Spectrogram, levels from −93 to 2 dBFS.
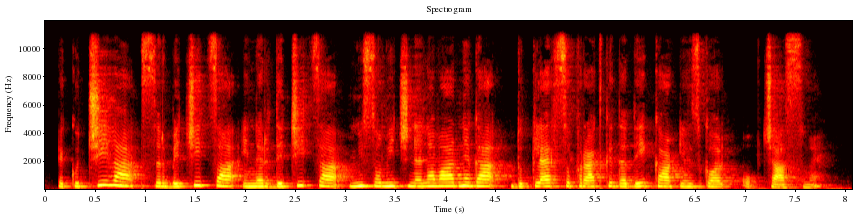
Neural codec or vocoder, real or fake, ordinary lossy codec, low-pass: codec, 24 kHz, 0.9 kbps, WavTokenizer, medium speech release version 1; fake; none; 10.8 kHz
